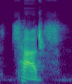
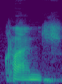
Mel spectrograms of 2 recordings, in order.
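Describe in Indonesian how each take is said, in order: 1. Diucapkan tanpa bunyi r dan n tambahan. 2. Diucapkan dengan bunyi r dan n tambahan. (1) "Oh, church" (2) "cara ngomongnya itu crunch"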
